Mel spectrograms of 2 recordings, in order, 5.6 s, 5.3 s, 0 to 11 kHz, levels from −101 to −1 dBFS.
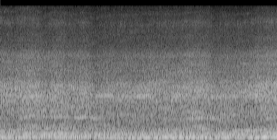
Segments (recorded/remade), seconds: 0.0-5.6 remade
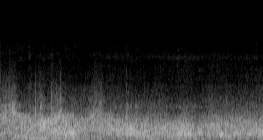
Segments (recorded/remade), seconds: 0.0-1.4 recorded; 1.4-3.4 remade; 3.4-4.0 recorded; 4.0-4.6 remade; 4.6-5.3 recorded

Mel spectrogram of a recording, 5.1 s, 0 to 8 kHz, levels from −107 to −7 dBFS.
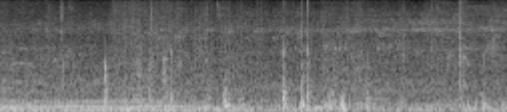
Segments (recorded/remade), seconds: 0.0-5.1 recorded

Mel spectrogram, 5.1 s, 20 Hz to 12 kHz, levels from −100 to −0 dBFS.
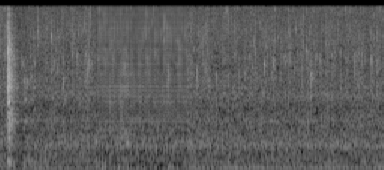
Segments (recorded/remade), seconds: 0.0-1.3 recorded; 1.3-2.5 remade; 2.5-5.1 recorded

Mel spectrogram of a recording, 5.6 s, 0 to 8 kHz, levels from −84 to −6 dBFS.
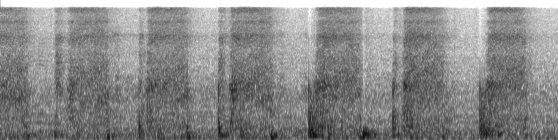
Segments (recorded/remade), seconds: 0.0-3.2 recorded; 3.2-5.1 remade; 5.1-5.6 recorded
